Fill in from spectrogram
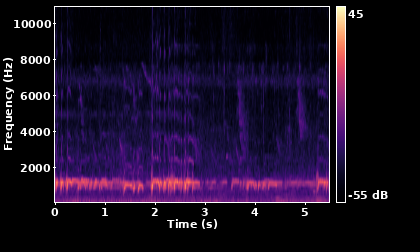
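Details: Singing zebra dove used to lure wild birds for trapping, delivering a quick stuttering series of short coos, louder at first, then softer notes trailing on.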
